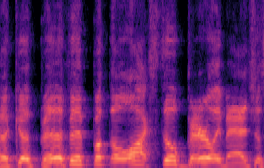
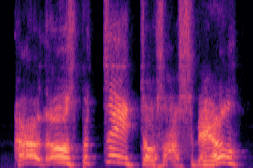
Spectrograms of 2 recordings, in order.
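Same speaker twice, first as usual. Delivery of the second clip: gruff, rough male voice; 6 semitones higher than usual. Narrator voicing an unseen speaker behind a padlocked iron gate, gruff male voice. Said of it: "you hear a gruff male voice say".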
